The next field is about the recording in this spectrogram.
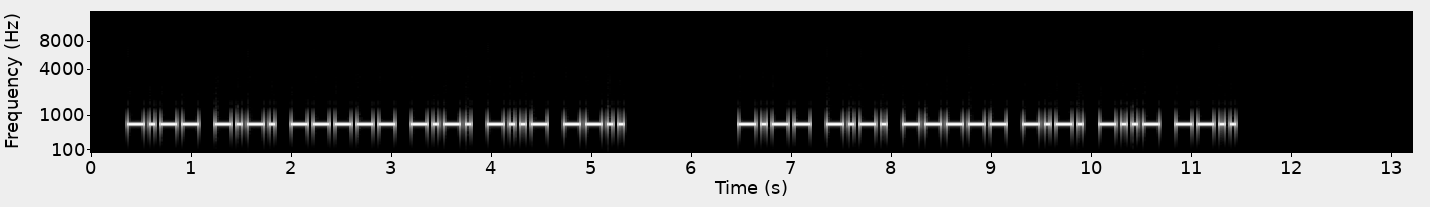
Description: Morse code, heard as a keyed tone, about 22 wpm, 700 Hz. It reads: YC0CXZ YC0CXZ
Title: DXCC-100 Call Signs - 6 Characters - Repeated 2x - 22wpm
